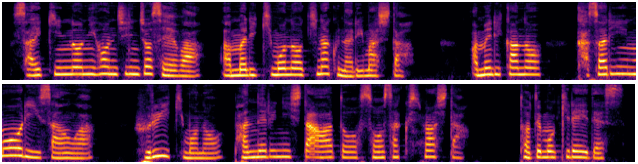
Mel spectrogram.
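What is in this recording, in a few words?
Japanese, female, various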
